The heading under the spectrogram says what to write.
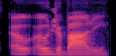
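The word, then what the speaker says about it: Agbaji: I think it's pronounced Ojibaji. – Yeah, you said it right the second time.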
